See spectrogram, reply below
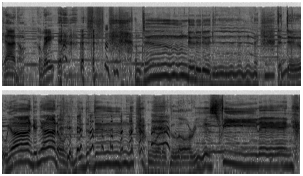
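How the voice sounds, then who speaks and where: A man's voice: high voice, sing-song, very slow, music in the background, heavily acted. An actor playing a playful, charming policeman husband and doting father in a Filipino audio drama, teasing and breaking into song. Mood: playful, exuberant.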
